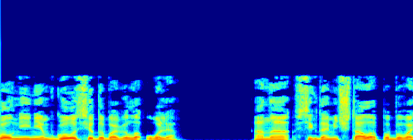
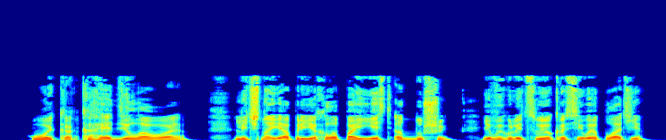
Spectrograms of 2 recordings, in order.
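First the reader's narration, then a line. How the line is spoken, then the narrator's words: Giggling. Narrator (Russian): хихикнула Лиза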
